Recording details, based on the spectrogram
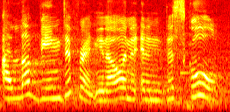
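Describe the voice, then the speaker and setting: Young woman, highish voice in echoing hall. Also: moderate pace, background noise. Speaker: drama student. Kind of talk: casual group interview. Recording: reverberant hall, old tape.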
